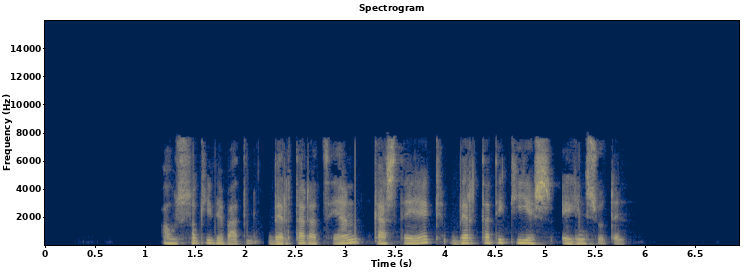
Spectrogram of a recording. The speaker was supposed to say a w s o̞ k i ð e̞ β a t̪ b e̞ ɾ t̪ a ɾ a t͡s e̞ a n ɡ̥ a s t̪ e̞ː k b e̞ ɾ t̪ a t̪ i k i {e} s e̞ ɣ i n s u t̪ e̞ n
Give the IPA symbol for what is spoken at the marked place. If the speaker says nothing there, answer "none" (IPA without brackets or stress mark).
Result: e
